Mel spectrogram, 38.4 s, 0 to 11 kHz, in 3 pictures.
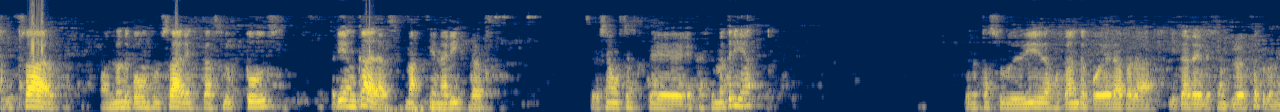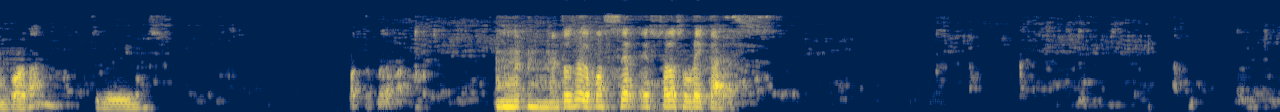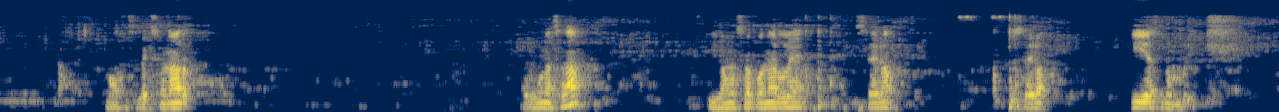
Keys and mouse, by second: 1.4 middle click, 1.7 shift+middle click, 2.1 ctrl+middle click, 2.3 middle click, 3.1 middle click, 3.3 shift+middle click, 3.6 middle click, 4.7 Tab, 5.5 right click, 6.1 shift+middle click, 6.7 middle click, 7.1 shift+middle click, 7.4 Tab, 7.9 middle click, 10.3 middle click, 10.7 middle click, 11.0 shift+middle click, 11.3 middle click, 11.7 ctrl+middle click, 12.5 middle click, 12.8 shift+middle click, 13.7 Tab, 14.7 Tab, 15.1-16.5 typing, 16.9 Tab, 17.7 shift+middle click, 17.9 Tab, 18.3 middle click, 18.5 ctrl+middle click, 18.7 ctrl+Tab, 20.2 right click, 21.1 ctrl+click, 22.3 middle click, 23.5 KP_7, 24.3 shift+middle click, 25.1 KP_5, 25.8 shift+middle click, 26.0 ctrl+middle click, 26.2 z, 26.5 shift+middle click, 27.3 b, 29.5 middle click, 30.1 shift+middle click, 30.3 middle click, 30.7 shift+middle click, 31.0 middle click, 32.9 click, 34.7 click, 36.5 click, 37.7 middle click, 38.2 shift+middle click.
